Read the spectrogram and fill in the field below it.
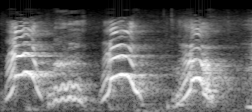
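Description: A dog gives three loud, close barks in quick succession, each harsh and rasping with a growling edge, followed by a short low grumble at the end.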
